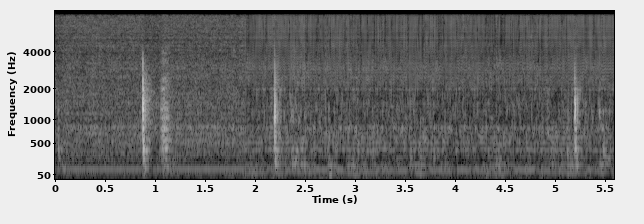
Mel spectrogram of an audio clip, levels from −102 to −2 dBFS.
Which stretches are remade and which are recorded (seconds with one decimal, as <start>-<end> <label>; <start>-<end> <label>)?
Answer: 0.0-1.9 recorded; 1.9-5.6 remade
